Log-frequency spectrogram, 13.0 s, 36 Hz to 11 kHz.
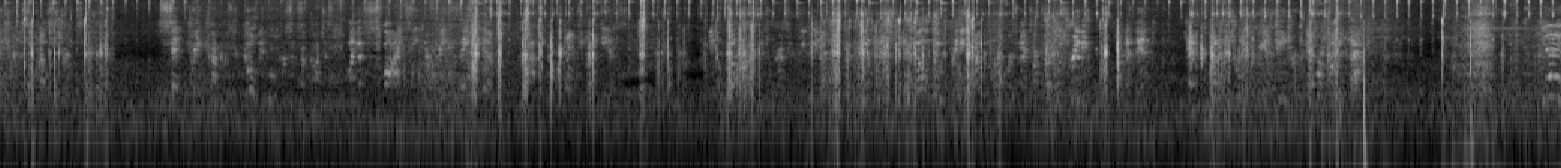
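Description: Repeated small metallic clicks and light rattles as a Valjoux 7730 chronograph movement is handled and turned over in a movement holder.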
